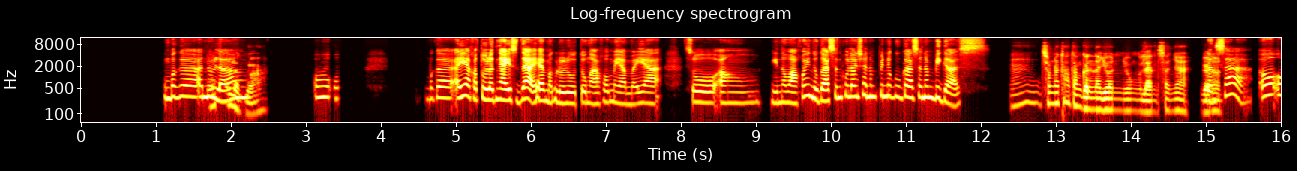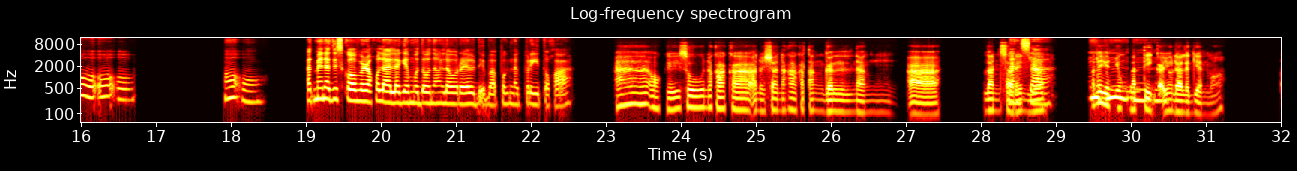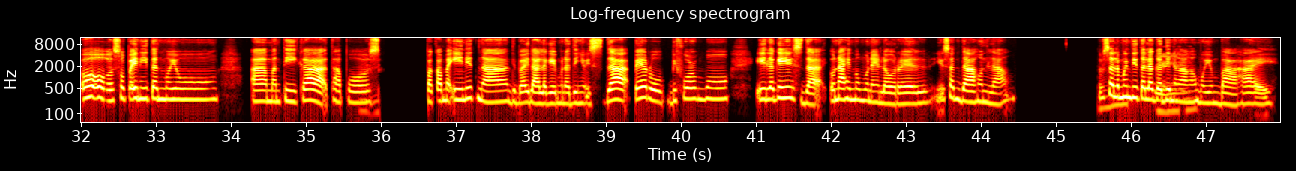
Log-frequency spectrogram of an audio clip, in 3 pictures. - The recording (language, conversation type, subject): Filipino, podcast, Paano mo pinananatili ang malusog na pagkain sa araw-araw mong gawain?
- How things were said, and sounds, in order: tapping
